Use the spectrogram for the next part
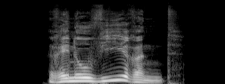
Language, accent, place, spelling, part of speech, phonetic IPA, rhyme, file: German, Germany, Berlin, renovierend, verb, [ʁenoˈviːʁənt], -iːʁənt, De-renovierend.ogg
- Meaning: present participle of renovieren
